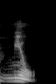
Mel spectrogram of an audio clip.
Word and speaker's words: mu: इसको कैसे प्रोनाउंसिएट करते हैं? म्यू, MU म्यू, ठीक है?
